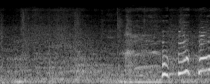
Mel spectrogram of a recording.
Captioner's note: scratching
